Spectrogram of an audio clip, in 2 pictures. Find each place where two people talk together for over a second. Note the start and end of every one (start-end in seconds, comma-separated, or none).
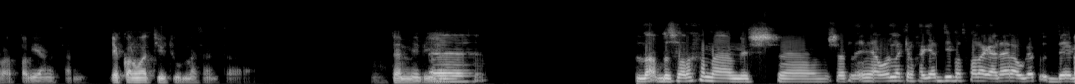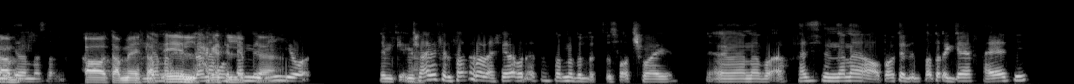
12.1-13.3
